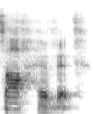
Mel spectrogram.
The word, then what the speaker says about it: Sahivit: it was, which is now we know is Sahivit, would be how it's pronounced."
